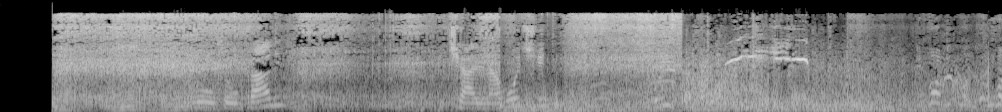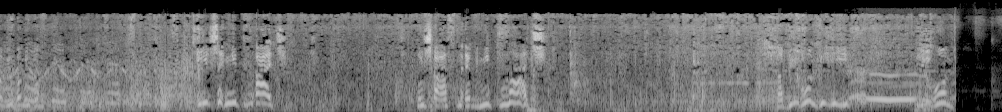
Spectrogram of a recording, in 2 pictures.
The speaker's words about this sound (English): I'm going to let you talk because it's hard for me as a mom to hear a little child crying and screaming like that. It's very, very difficult to listen to that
